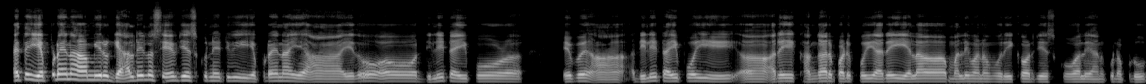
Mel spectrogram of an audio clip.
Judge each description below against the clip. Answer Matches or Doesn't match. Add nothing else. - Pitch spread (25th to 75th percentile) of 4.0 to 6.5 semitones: Matches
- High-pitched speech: Doesn't match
